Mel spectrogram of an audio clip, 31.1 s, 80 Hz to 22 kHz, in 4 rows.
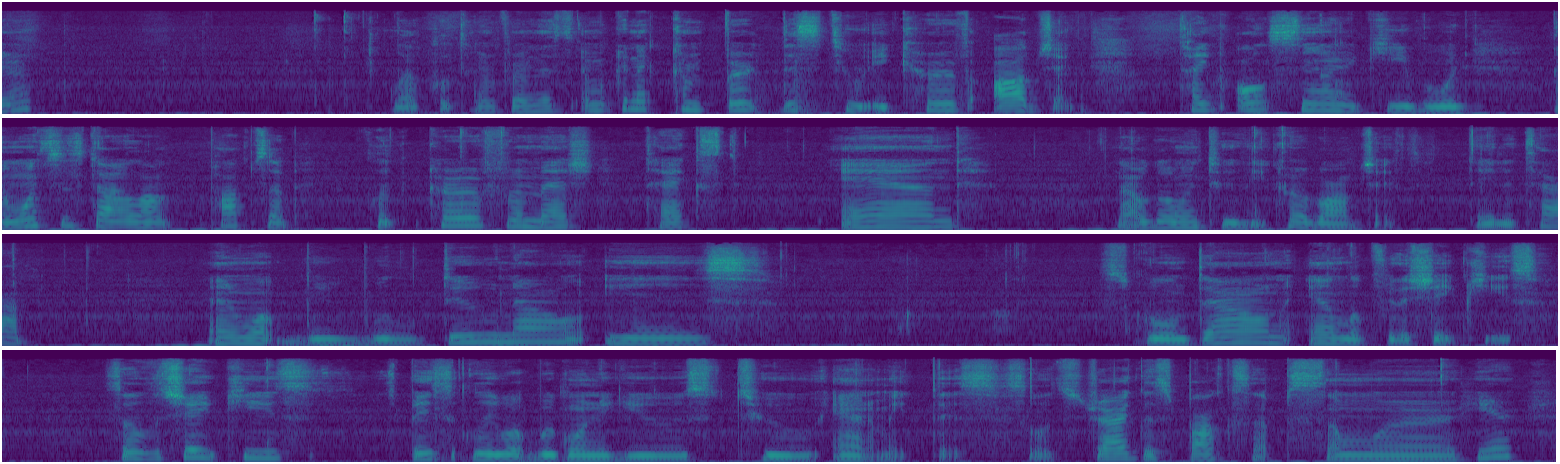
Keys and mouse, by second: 1.7-3.4 right drag, 4.4 alt+c, 14.1-15.9 drag, 14.2 typing, 21.0-23.8 middle drag, 24.7-26.4 drag.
